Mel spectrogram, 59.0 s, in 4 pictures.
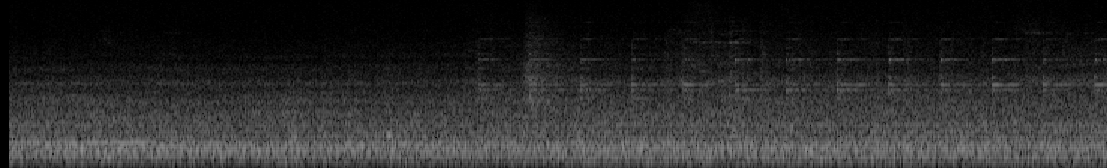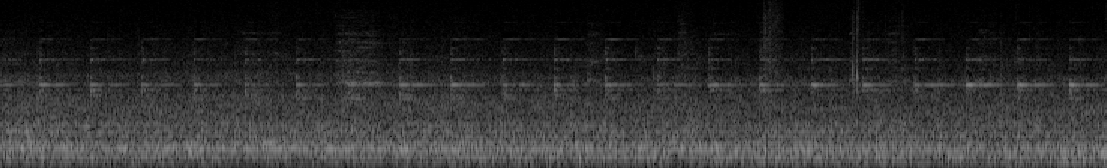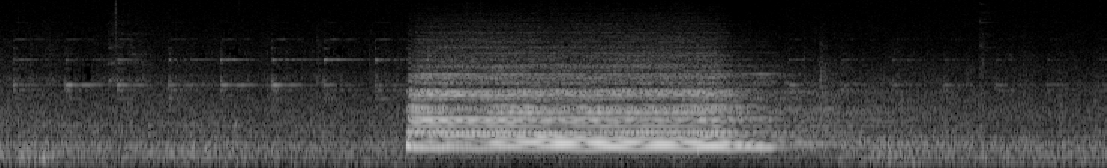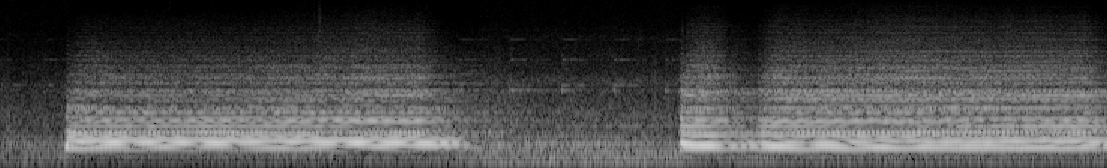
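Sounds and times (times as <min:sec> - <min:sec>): freight train rumbling: 0:00.1 - 0:59.0
wheels clicking over rail joints: 0:41.4 - 0:45.1.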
